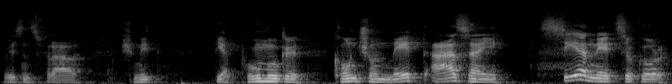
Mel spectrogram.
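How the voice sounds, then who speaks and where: A man playing a gentle old Bavarian carpenter. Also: mid-range voice, close to an everyday voice. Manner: slow, soft-spoken, coaxing. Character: kindly old master carpenter, gentle and patient. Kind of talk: radio play acting. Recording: roomy studio recording.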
